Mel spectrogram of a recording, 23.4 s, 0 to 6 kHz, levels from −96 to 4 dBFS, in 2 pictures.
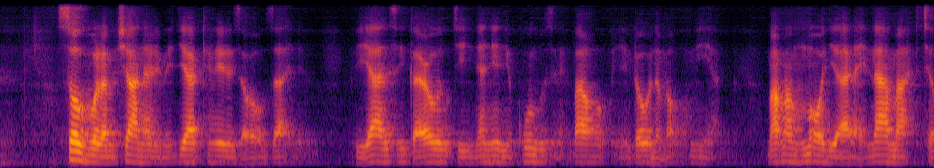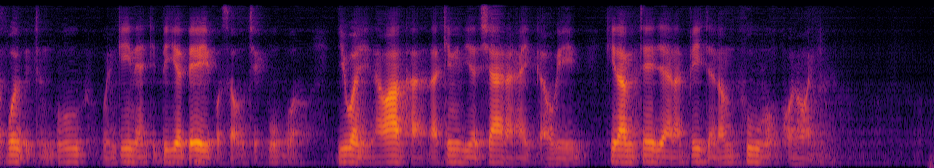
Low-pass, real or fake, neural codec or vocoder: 5.4 kHz; fake; codec, 16 kHz, 0.3 kbps, FocalCodec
